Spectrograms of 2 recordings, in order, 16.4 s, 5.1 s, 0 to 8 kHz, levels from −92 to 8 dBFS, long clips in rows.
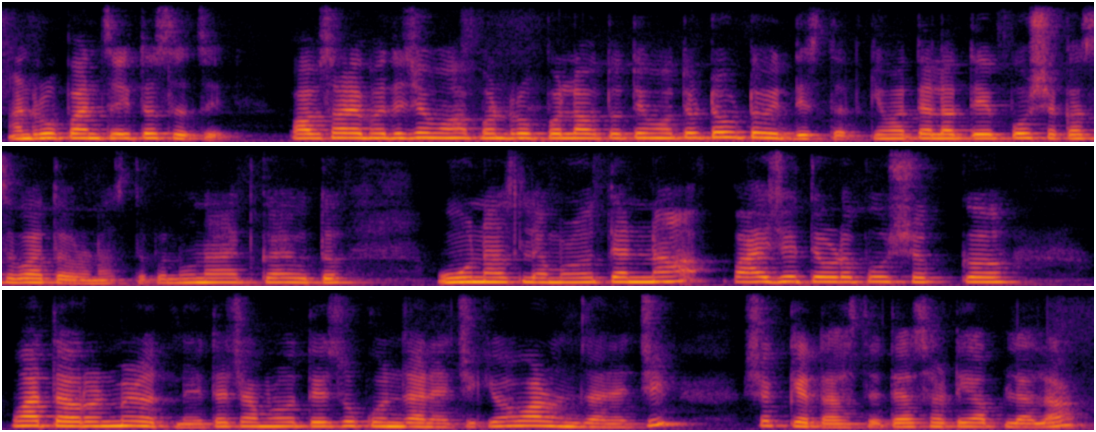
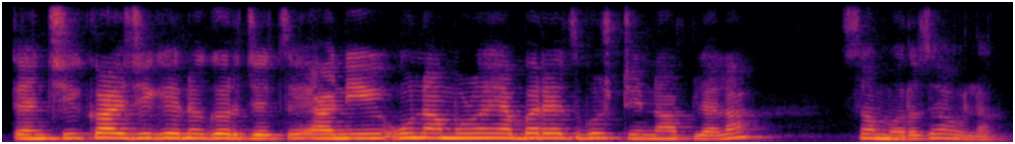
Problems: none marked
